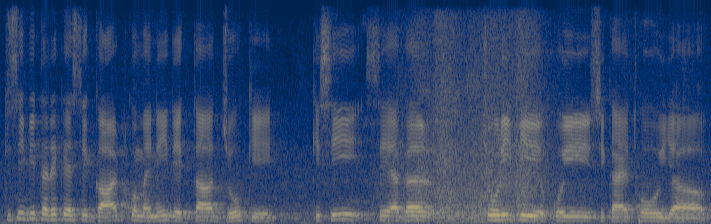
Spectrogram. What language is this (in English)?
Urdu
